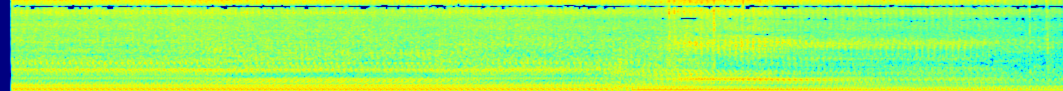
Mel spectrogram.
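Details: Beko washing machine banging during spin: deep running hum with a steady thumping, about three or four beats a second, as the drum spins.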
